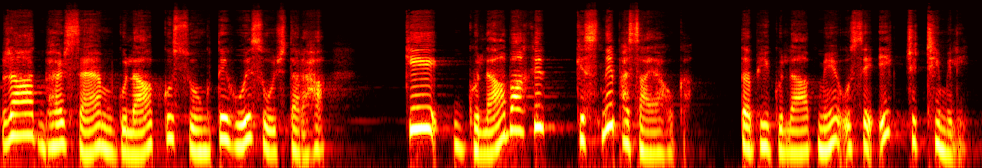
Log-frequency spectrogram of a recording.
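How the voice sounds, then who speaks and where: A woman's voice: lowish voice, big pitch swings, slow pace, husky. A woman storyteller giving dramatic scripted narration of horror tales. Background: background music.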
